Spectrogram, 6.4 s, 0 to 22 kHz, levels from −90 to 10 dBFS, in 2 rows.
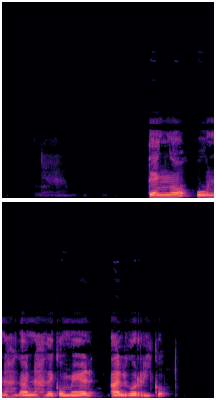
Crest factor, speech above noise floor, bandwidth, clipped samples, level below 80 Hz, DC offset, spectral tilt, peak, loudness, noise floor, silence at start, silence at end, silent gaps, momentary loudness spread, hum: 20 dB; 42 dB; 7.8 kHz; under 0.1%; -76 dBFS; under 0.1%; -4 dB/octave; -2 dBFS; -19 LUFS; -60 dBFS; 2.2 s; 0.75 s; none; 8 LU; none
